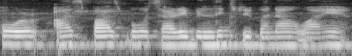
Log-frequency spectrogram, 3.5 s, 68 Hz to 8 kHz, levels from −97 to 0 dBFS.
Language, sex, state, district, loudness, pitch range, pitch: Hindi, female, Arunachal Pradesh, Lower Dibang Valley, -18 LUFS, 180-185 Hz, 185 Hz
